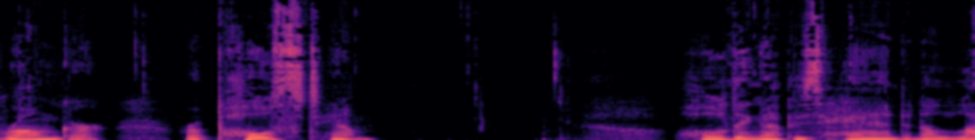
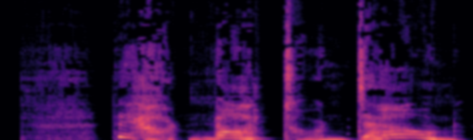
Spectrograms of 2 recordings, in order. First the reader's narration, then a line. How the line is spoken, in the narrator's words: cried Scrooge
